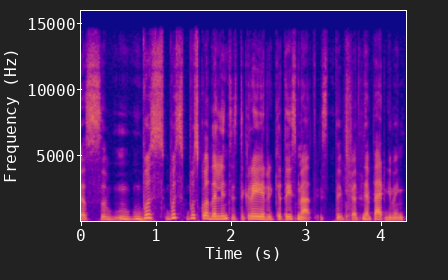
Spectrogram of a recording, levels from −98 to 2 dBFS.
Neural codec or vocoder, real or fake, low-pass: none; real; 14.4 kHz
